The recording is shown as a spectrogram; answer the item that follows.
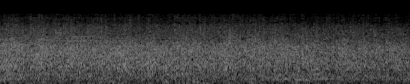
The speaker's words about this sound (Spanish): Date un aplauso por eso. Date un aplauso. Sí.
